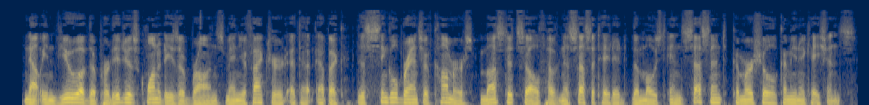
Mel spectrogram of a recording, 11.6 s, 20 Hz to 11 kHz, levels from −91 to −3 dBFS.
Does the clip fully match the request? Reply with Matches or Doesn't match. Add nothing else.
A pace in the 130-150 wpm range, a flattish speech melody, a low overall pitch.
Doesn't match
